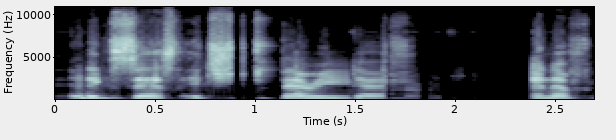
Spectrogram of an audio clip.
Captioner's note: speech distorting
